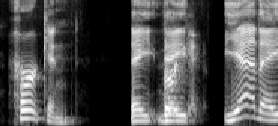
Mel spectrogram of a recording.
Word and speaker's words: Hurricane: And and by the way, it's uh how they say it down there in Hurricane Utah as they call themselves Hurricane.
